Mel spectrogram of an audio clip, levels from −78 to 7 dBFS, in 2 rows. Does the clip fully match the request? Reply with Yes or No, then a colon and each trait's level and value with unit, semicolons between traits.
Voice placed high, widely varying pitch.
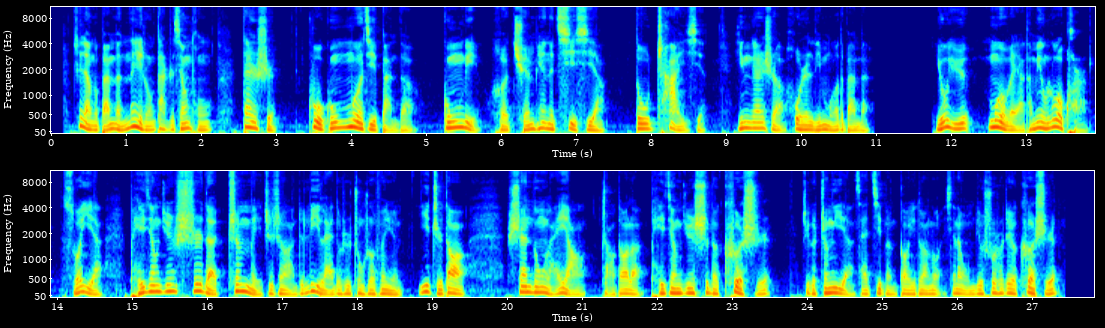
No: low, 110 Hz; wide, 5.8 semitones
